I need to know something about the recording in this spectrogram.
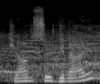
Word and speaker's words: Cansu Günaydın: in UTA as United, which did some research on that name and how to pronounce it today. United in Turkish, where she is from. Cansu Günaydın.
